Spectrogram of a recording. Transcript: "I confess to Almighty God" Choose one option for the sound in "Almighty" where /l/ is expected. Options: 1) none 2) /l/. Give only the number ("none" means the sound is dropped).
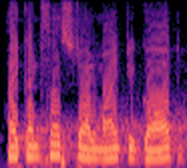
2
